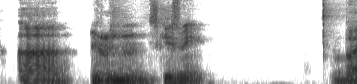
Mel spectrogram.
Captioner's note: clearing throat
